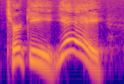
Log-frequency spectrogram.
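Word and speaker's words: Türkiye: It's like Turkey, yay!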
